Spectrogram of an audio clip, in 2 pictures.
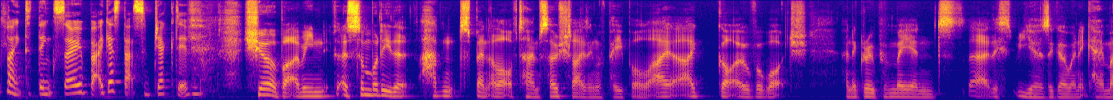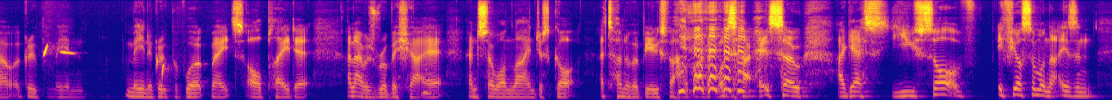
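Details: Adult male speaker; normal conversational speech.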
